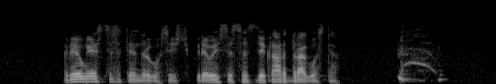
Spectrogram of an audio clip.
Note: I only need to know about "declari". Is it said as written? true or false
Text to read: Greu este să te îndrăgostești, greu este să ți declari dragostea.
true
